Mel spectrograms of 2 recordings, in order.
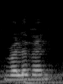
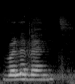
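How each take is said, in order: First: The word begins with the sounds r-e-l. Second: The word begins with the sounds r-e-l.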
